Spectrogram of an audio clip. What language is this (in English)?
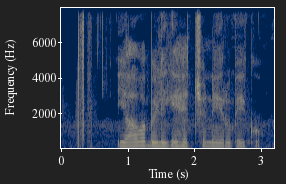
Kannada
